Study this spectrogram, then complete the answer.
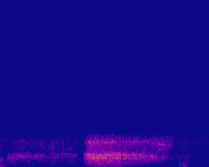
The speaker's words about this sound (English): you hear me breathe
